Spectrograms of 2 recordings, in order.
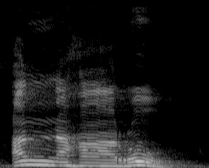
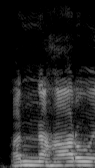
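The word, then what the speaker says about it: النهار: This is shamsi letter, so it becomes an-naharu. An-naharu is the full word.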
